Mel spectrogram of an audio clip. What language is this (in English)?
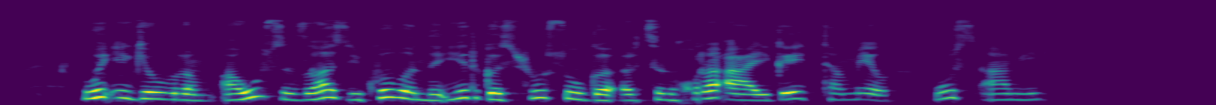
Abkhazian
